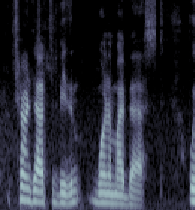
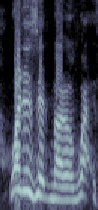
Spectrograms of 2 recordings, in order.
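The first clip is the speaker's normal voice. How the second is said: much higher, pushy comic demand; Zero Mostel badgering; 7 semitones higher, 5 dB louder than usual. Tevye sitting on Muddle, high pushy comic demand. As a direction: hammer the question, high and pushy. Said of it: "and he starts".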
